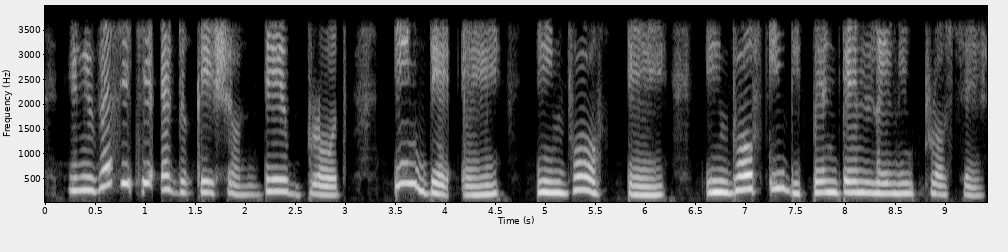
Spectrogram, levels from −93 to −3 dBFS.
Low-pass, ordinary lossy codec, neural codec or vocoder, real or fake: 3.6 kHz; none; codec, 16 kHz in and 24 kHz out, 0.6 kbps, FireRedTTS-2 codec; fake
